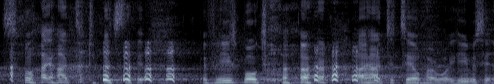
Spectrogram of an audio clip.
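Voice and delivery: telling it through real laughter; words bubbling up through laughter; laughing. Real, not acted. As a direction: laugh along while recounting the absurd mix-up. Laughing through the translating anecdote.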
